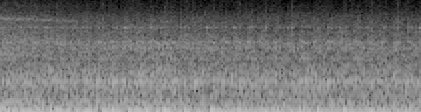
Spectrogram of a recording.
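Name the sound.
truck engine warming up and idling in the video game Snowrunner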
